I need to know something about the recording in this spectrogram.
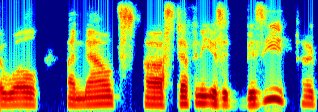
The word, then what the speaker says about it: Vizzi: So with no further ado, I will announce Stefanie, is it Vizzi? Did I pronounce that correctly? Vizzi, actually. Vizzi, it's Italian, all right.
